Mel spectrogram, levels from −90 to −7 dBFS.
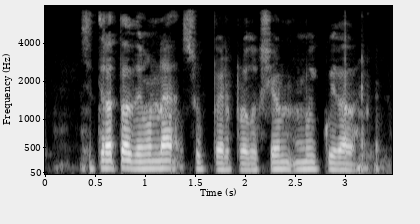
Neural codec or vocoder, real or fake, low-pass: codec, 16 kHz, 16 kbps, FreqCodec, smaller model; fake; 7.2 kHz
